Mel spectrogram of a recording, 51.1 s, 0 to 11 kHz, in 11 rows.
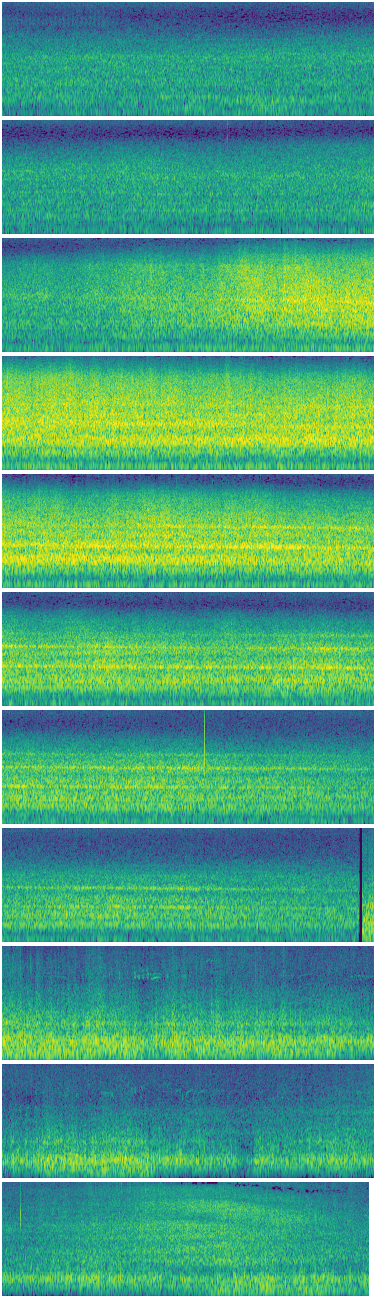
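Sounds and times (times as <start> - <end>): jet engine whine: 0.0 - 51.0
jet engines roaring: 0.0 - 51.0.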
